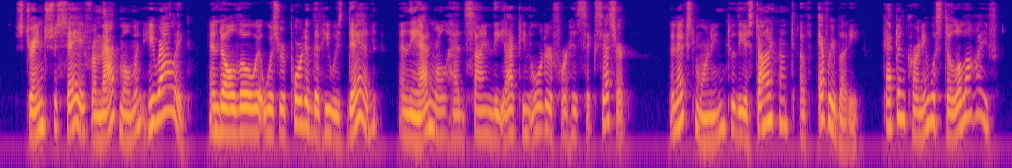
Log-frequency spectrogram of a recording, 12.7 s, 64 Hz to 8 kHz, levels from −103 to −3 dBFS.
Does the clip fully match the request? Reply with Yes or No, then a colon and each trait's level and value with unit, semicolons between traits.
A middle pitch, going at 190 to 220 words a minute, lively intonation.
Yes: medium, 180 Hz; average, 195 wpm; wide, 5.9 semitones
